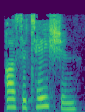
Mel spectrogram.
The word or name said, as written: oscitation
